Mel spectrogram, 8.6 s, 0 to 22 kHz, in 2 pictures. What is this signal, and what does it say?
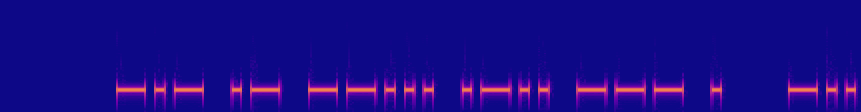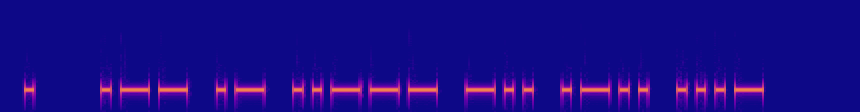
Morse code, heard as a keyed tone, about 25 wpm, 700 Hz. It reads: KA7LOE DE WA2DLV
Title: USA Callsign DE Callsign - 6 Characters - 25wpm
